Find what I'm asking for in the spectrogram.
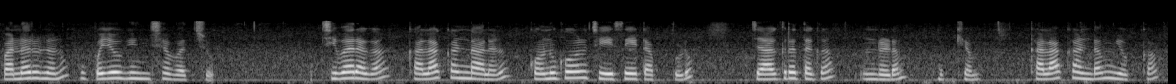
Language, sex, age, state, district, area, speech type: Telugu, female, 18-30, Andhra Pradesh, Sri Satya Sai, urban, spontaneous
